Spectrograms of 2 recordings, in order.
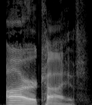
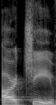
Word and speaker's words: archive: It should be something like archieve, right? Archieve or maybe archive. But that ch doesn't make a ch sound. It actually makes a c sound.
